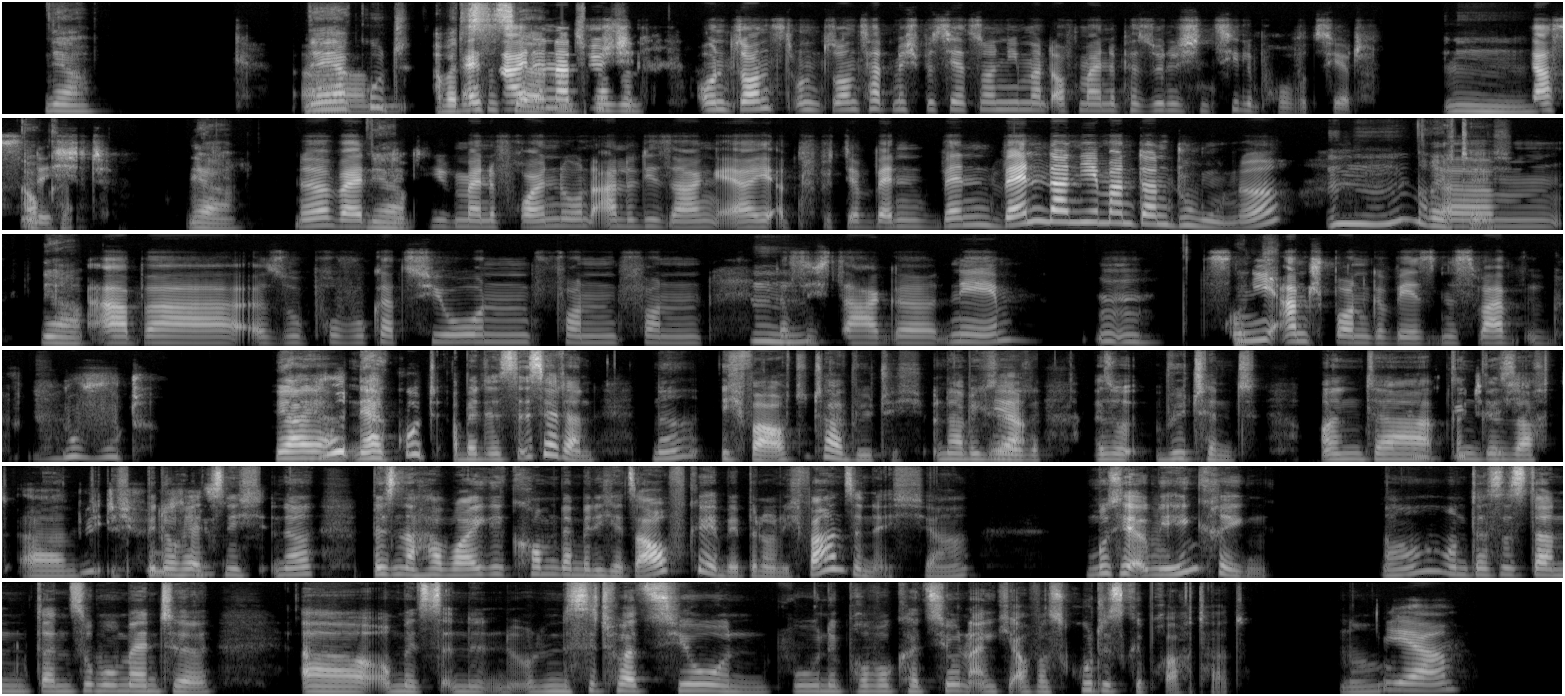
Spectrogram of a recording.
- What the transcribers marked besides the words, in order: other noise; stressed: "wenn"; unintelligible speech; stressed: "Wut"; other background noise
- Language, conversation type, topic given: German, unstructured, Was tust du, wenn dich jemand absichtlich provoziert?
